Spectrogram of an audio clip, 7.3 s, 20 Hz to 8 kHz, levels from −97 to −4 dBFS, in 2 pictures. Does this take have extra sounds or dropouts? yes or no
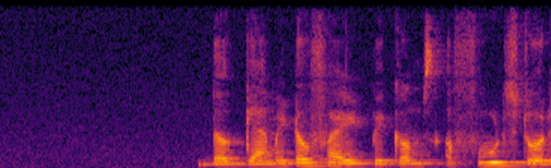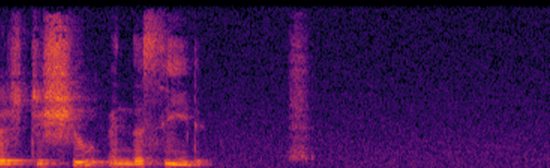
no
